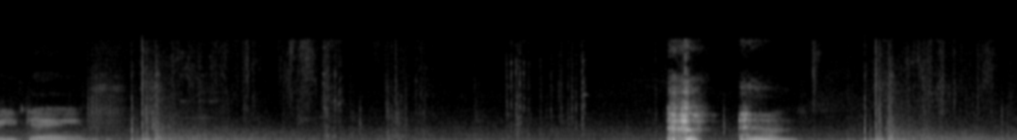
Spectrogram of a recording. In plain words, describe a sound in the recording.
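A rifle fires with sharp, loud cracks.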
